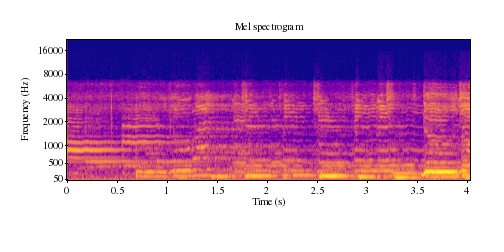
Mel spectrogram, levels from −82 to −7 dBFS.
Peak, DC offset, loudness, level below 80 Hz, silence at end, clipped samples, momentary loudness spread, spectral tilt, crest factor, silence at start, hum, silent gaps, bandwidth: -4 dBFS; 1%; -20 LUFS; -40 dBFS; 0 s; under 0.1%; 11 LU; -6 dB/octave; 14 dB; 0 s; none; none; 7 kHz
